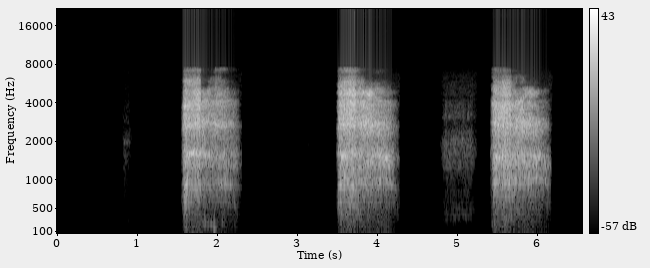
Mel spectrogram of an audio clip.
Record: {"exhalation_length": "6.6 s", "exhalation_amplitude": 32767, "exhalation_signal_mean_std_ratio": 0.45, "survey_phase": "beta (2021-08-13 to 2022-03-07)", "age": "18-44", "gender": "Male", "wearing_mask": "No", "symptom_none": true, "symptom_onset": "7 days", "smoker_status": "Never smoked", "respiratory_condition_asthma": false, "respiratory_condition_other": false, "recruitment_source": "REACT", "submission_delay": "2 days", "covid_test_result": "Negative", "covid_test_method": "RT-qPCR"}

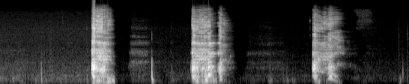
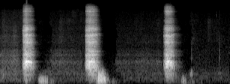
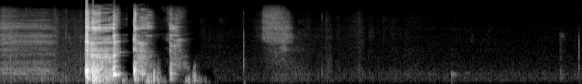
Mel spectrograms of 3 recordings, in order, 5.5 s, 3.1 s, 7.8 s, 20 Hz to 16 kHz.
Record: {"three_cough_length": "5.5 s", "three_cough_amplitude": 32768, "three_cough_signal_mean_std_ratio": 0.26, "exhalation_length": "3.1 s", "exhalation_amplitude": 32063, "exhalation_signal_mean_std_ratio": 0.29, "cough_length": "7.8 s", "cough_amplitude": 32768, "cough_signal_mean_std_ratio": 0.18, "survey_phase": "alpha (2021-03-01 to 2021-08-12)", "age": "45-64", "gender": "Male", "wearing_mask": "No", "symptom_fatigue": true, "symptom_headache": true, "symptom_change_to_sense_of_smell_or_taste": true, "symptom_loss_of_taste": true, "symptom_onset": "3 days", "smoker_status": "Never smoked", "respiratory_condition_asthma": true, "respiratory_condition_other": false, "recruitment_source": "Test and Trace", "submission_delay": "2 days", "covid_test_result": "Positive", "covid_test_method": "RT-qPCR"}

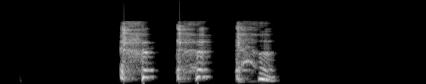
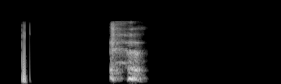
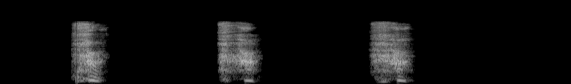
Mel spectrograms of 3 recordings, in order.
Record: {"three_cough_length": "4.3 s", "three_cough_amplitude": 32768, "three_cough_signal_mean_std_ratio": 0.36, "cough_length": "2.8 s", "cough_amplitude": 28063, "cough_signal_mean_std_ratio": 0.26, "exhalation_length": "5.7 s", "exhalation_amplitude": 18675, "exhalation_signal_mean_std_ratio": 0.33, "survey_phase": "beta (2021-08-13 to 2022-03-07)", "age": "45-64", "gender": "Female", "wearing_mask": "No", "symptom_headache": true, "smoker_status": "Ex-smoker", "respiratory_condition_asthma": false, "respiratory_condition_other": false, "recruitment_source": "Test and Trace", "submission_delay": "2 days", "covid_test_result": "Negative", "covid_test_method": "ePCR"}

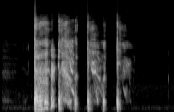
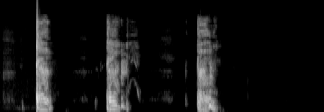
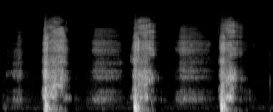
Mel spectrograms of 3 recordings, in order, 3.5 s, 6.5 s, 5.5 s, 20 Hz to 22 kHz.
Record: {"cough_length": "3.5 s", "cough_amplitude": 32768, "cough_signal_mean_std_ratio": 0.42, "three_cough_length": "6.5 s", "three_cough_amplitude": 32768, "three_cough_signal_mean_std_ratio": 0.28, "exhalation_length": "5.5 s", "exhalation_amplitude": 32768, "exhalation_signal_mean_std_ratio": 0.35, "survey_phase": "beta (2021-08-13 to 2022-03-07)", "age": "45-64", "gender": "Male", "wearing_mask": "No", "symptom_new_continuous_cough": true, "symptom_runny_or_blocked_nose": true, "symptom_sore_throat": true, "symptom_fatigue": true, "smoker_status": "Current smoker (11 or more cigarettes per day)", "respiratory_condition_asthma": false, "respiratory_condition_other": false, "recruitment_source": "Test and Trace", "submission_delay": "2 days", "covid_test_result": "Positive", "covid_test_method": "LFT"}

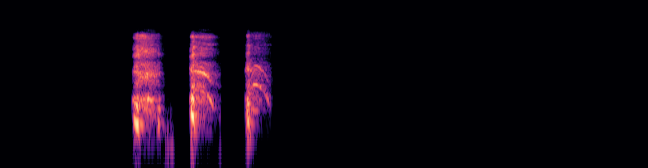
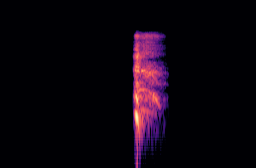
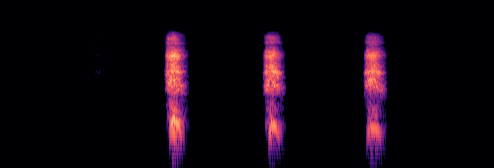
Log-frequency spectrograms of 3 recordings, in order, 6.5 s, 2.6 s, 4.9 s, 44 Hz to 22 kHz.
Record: {"three_cough_length": "6.5 s", "three_cough_amplitude": 27798, "three_cough_signal_mean_std_ratio": 0.23, "cough_length": "2.6 s", "cough_amplitude": 27713, "cough_signal_mean_std_ratio": 0.2, "exhalation_length": "4.9 s", "exhalation_amplitude": 28448, "exhalation_signal_mean_std_ratio": 0.24, "survey_phase": "beta (2021-08-13 to 2022-03-07)", "age": "45-64", "gender": "Female", "wearing_mask": "No", "symptom_none": true, "smoker_status": "Never smoked", "respiratory_condition_asthma": false, "respiratory_condition_other": false, "recruitment_source": "REACT", "submission_delay": "2 days", "covid_test_result": "Negative", "covid_test_method": "RT-qPCR", "influenza_a_test_result": "Negative", "influenza_b_test_result": "Negative"}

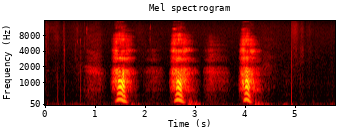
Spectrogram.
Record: {"exhalation_length": "5.8 s", "exhalation_amplitude": 4832, "exhalation_signal_mean_std_ratio": 0.29, "survey_phase": "alpha (2021-03-01 to 2021-08-12)", "age": "45-64", "gender": "Female", "wearing_mask": "No", "symptom_shortness_of_breath": true, "symptom_abdominal_pain": true, "symptom_fatigue": true, "symptom_headache": true, "symptom_change_to_sense_of_smell_or_taste": true, "symptom_loss_of_taste": true, "symptom_onset": "3 days", "smoker_status": "Never smoked", "respiratory_condition_asthma": false, "respiratory_condition_other": false, "recruitment_source": "Test and Trace", "submission_delay": "2 days", "covid_test_result": "Positive", "covid_test_method": "RT-qPCR", "covid_ct_value": 38.4, "covid_ct_gene": "N gene"}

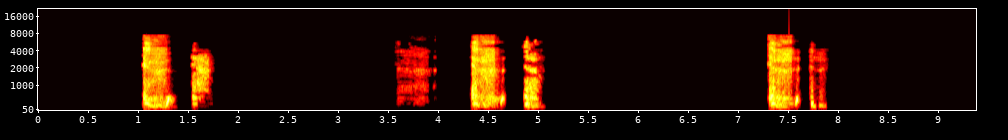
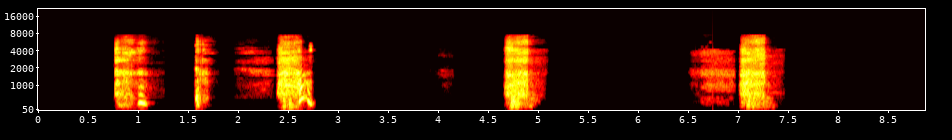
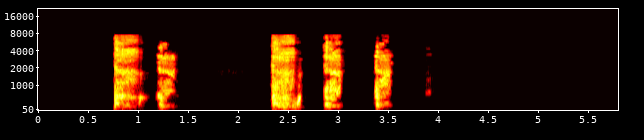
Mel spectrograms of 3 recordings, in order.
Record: {"three_cough_length": "9.4 s", "three_cough_amplitude": 32224, "three_cough_signal_mean_std_ratio": 0.27, "exhalation_length": "8.9 s", "exhalation_amplitude": 32768, "exhalation_signal_mean_std_ratio": 0.31, "cough_length": "5.8 s", "cough_amplitude": 31249, "cough_signal_mean_std_ratio": 0.32, "survey_phase": "beta (2021-08-13 to 2022-03-07)", "age": "18-44", "gender": "Female", "wearing_mask": "No", "symptom_cough_any": true, "symptom_shortness_of_breath": true, "symptom_sore_throat": true, "symptom_fatigue": true, "symptom_change_to_sense_of_smell_or_taste": true, "symptom_loss_of_taste": true, "symptom_onset": "7 days", "smoker_status": "Never smoked", "respiratory_condition_asthma": true, "respiratory_condition_other": false, "recruitment_source": "Test and Trace", "submission_delay": "2 days", "covid_test_result": "Positive", "covid_test_method": "RT-qPCR", "covid_ct_value": 17.2, "covid_ct_gene": "N gene", "covid_ct_mean": 17.7, "covid_viral_load": "1500000 copies/ml", "covid_viral_load_category": "High viral load (>1M copies/ml)"}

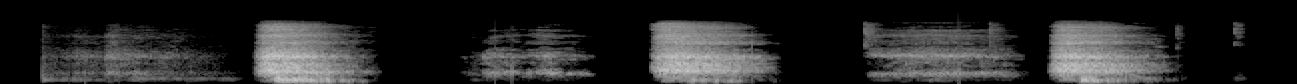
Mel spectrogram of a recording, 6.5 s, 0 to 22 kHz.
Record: {"exhalation_length": "6.5 s", "exhalation_amplitude": 6878, "exhalation_signal_mean_std_ratio": 0.37, "survey_phase": "beta (2021-08-13 to 2022-03-07)", "age": "18-44", "gender": "Male", "wearing_mask": "No", "symptom_cough_any": true, "symptom_new_continuous_cough": true, "symptom_runny_or_blocked_nose": true, "symptom_shortness_of_breath": true, "symptom_sore_throat": true, "symptom_diarrhoea": true, "symptom_fatigue": true, "symptom_fever_high_temperature": true, "symptom_headache": true, "symptom_change_to_sense_of_smell_or_taste": true, "symptom_loss_of_taste": true, "symptom_onset": "2 days", "smoker_status": "Ex-smoker", "respiratory_condition_asthma": true, "respiratory_condition_other": false, "recruitment_source": "Test and Trace", "submission_delay": "2 days", "covid_test_result": "Positive", "covid_test_method": "RT-qPCR", "covid_ct_value": 16.8, "covid_ct_gene": "ORF1ab gene", "covid_ct_mean": 17.3, "covid_viral_load": "2200000 copies/ml", "covid_viral_load_category": "High viral load (>1M copies/ml)"}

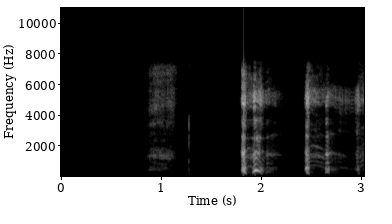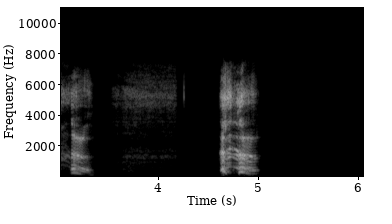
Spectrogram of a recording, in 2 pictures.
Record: {"cough_length": "6.1 s", "cough_amplitude": 32767, "cough_signal_mean_std_ratio": 0.27, "survey_phase": "alpha (2021-03-01 to 2021-08-12)", "age": "18-44", "gender": "Male", "wearing_mask": "No", "symptom_cough_any": true, "symptom_fatigue": true, "symptom_fever_high_temperature": true, "symptom_headache": true, "symptom_loss_of_taste": true, "smoker_status": "Ex-smoker", "respiratory_condition_asthma": false, "respiratory_condition_other": false, "recruitment_source": "Test and Trace", "submission_delay": "1 day", "covid_test_result": "Positive", "covid_test_method": "RT-qPCR", "covid_ct_value": 32.5, "covid_ct_gene": "N gene"}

